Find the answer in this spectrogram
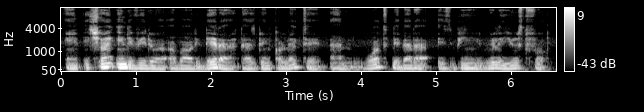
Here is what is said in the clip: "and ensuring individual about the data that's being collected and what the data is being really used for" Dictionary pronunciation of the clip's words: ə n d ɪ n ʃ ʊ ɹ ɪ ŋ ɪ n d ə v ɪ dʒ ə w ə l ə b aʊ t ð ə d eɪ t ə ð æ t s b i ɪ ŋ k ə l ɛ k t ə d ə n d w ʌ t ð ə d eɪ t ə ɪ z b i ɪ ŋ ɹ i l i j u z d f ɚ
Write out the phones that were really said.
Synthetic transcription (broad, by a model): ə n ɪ ʃ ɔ ɪ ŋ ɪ n d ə v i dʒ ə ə l ə b aʊ t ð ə d eɪ t ə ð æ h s b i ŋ k ə l ɛ k t ə d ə n w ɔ t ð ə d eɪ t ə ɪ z b i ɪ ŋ ɹ i l i j u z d f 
